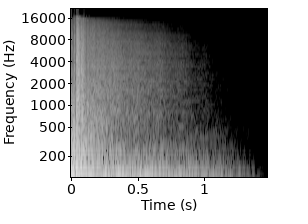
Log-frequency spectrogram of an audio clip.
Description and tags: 1st cannon like boom. Made in Audacity.
cannon, big, gun, fire, fight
